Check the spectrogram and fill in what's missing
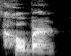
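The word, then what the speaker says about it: Cockburn: Also, I've heard his name is pronounced Coburn, which does not make sense based on how it's spelled. But apparently, it's Kofi Coburn or Coffee Coburn. I think I've never heard a CK be silent before.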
